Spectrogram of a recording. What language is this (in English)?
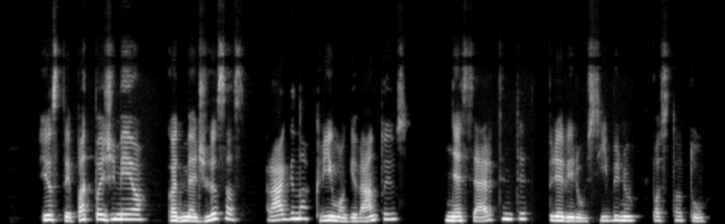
Lithuanian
